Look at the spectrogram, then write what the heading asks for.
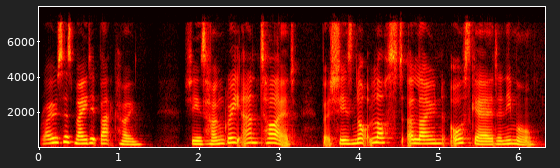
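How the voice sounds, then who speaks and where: A woman's voice: medium pitch, normal speed, a little mellow. Woman reading a children's story, slightly muffled. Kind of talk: expressive storybook read-aloud. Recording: slightly dull, muffled recording.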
